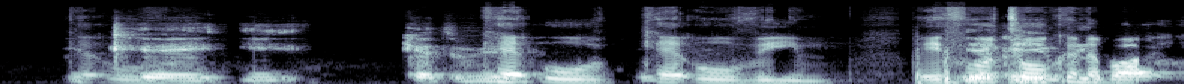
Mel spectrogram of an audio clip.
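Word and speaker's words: כתובים: Ketuvim. But if we're talking about, if we were to pronounce it in the more traditional way, it's Ketuvim, because there's no V's or J's.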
